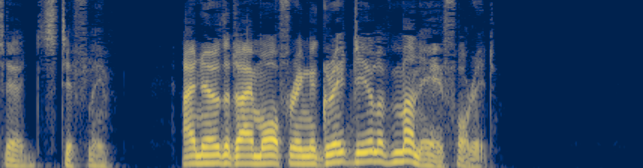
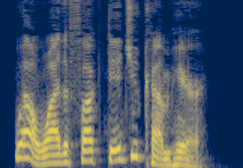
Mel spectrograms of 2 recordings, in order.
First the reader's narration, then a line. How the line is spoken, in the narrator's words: Pixie asked brightly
